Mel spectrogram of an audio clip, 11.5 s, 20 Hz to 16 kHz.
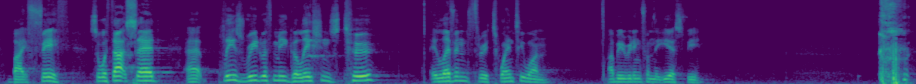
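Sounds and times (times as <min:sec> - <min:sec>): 
speech: 0:00.2 - 0:04.8, 0:05.4 - 0:06.9, 0:07.5 - 0:08.8
person coughing harshly: 0:11.0 - 0:11.4.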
